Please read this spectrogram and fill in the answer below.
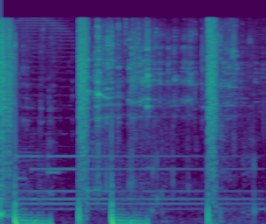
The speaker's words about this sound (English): I'm going to take a little sip in preparation. Yeah, these cups are loud.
